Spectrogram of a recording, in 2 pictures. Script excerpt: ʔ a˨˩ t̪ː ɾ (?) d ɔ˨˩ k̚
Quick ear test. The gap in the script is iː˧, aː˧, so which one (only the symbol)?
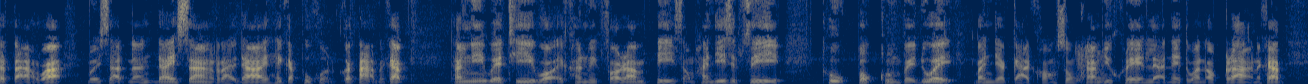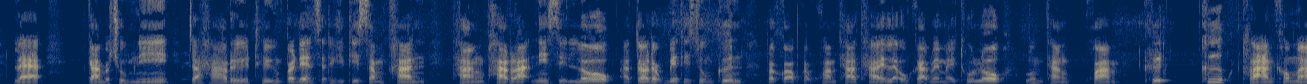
aː˧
